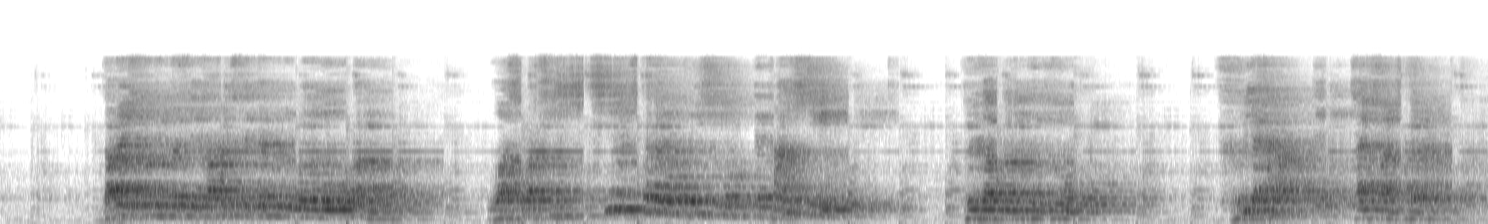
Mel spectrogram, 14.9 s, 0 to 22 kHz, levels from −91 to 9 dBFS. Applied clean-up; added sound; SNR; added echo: neural separator model SepFormer DNS4.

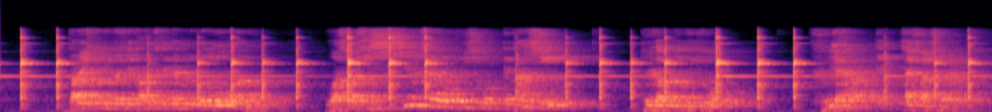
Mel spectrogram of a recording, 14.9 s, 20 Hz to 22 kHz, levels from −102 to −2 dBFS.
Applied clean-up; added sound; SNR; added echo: none; Hammer; -1 dB; reverberation time 1.9 s.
